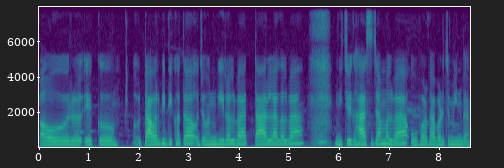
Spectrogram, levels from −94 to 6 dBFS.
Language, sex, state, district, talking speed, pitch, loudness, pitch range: Bhojpuri, female, Uttar Pradesh, Ghazipur, 125 wpm, 210 Hz, -30 LUFS, 195-225 Hz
